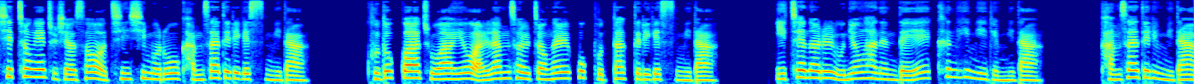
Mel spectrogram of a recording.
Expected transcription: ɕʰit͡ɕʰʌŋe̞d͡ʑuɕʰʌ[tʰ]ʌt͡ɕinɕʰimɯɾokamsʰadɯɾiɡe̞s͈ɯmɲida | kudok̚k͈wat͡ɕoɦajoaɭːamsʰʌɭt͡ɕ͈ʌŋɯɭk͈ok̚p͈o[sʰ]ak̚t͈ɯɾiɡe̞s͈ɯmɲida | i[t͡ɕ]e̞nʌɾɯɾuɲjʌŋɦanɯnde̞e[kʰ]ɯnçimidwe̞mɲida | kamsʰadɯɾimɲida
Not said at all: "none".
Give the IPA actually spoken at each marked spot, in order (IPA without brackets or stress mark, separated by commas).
sʰ, tʰ, t͡ɕʰ, kʰ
